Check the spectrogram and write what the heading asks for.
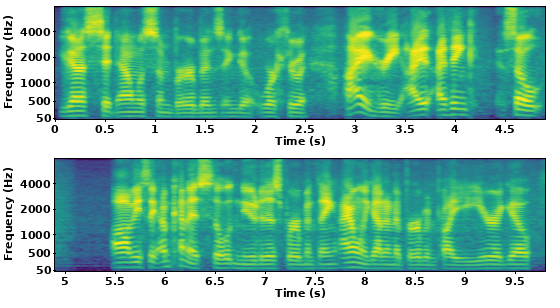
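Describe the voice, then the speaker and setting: Laid-back man with a bright, clear voice. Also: lowish voice, steady tone, brisk. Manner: rambling, laid-back, self-correcting. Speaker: podcast host reviewing bourbon. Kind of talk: casual live-stream chat.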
